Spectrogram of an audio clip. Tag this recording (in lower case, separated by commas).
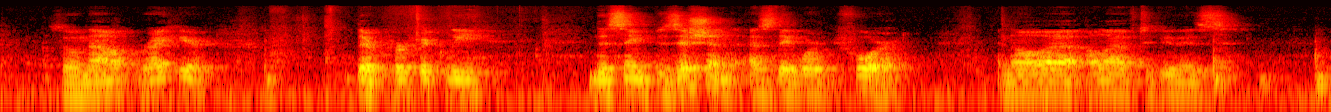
inside a small room, speech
